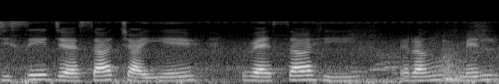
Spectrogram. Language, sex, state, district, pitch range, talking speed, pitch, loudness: Hindi, male, Punjab, Fazilka, 175-200 Hz, 85 wpm, 185 Hz, -17 LUFS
